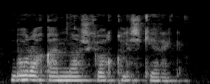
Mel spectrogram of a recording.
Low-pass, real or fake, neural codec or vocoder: 10.8 kHz; real; none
